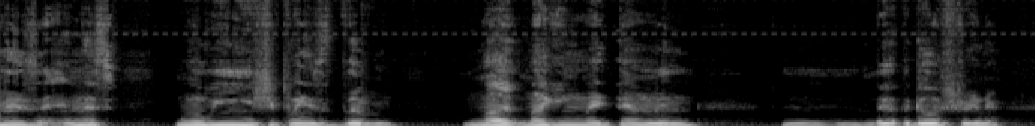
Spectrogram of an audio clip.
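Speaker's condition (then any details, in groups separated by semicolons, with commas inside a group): Cerebral palsy; able to speak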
